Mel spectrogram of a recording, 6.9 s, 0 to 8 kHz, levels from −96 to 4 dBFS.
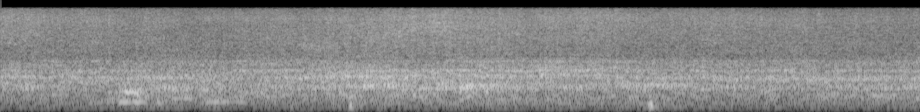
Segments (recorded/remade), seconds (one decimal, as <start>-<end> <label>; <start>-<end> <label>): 0.0-0.7 remade; 0.7-1.7 recorded; 1.7-6.9 remade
